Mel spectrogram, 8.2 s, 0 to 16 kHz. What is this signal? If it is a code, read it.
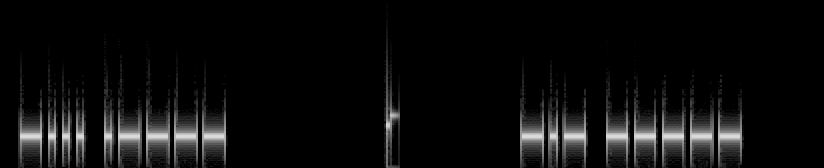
Morse code, heard as a keyed tone, about 17 wpm, 700 Hz. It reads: B1 K0
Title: Single-Letter Single-Number 17wpm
